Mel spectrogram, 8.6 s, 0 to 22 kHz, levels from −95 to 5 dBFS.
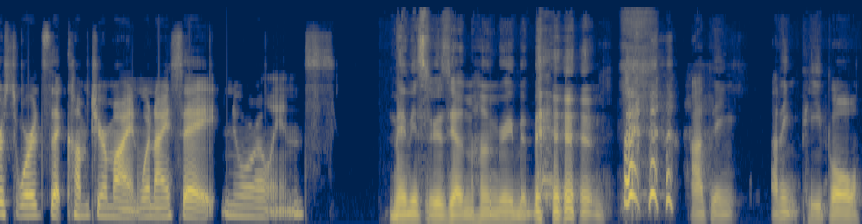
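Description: At 2.28 s, after "mind when I say", and at 4.91 s, after "it's because I'm", a repeated buffer replays a 5 ms slice once, then twice. Because a piece is repeated rather than missing, each event is a brief click-buzz, not a silent gap.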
